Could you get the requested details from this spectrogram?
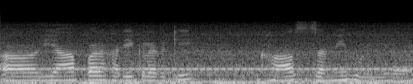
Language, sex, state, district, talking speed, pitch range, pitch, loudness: Hindi, female, Chhattisgarh, Balrampur, 160 wpm, 65-90 Hz, 75 Hz, -17 LUFS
